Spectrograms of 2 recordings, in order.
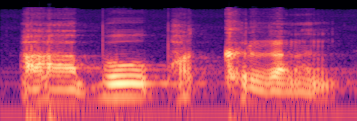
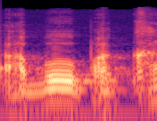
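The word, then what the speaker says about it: أبو بكر: 아부 바크르라는 사람이에요. 이분이 이 모하멧의 아주 오른팔 했던 사람인데 아부 바크르 한번 발음해 보실래요?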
